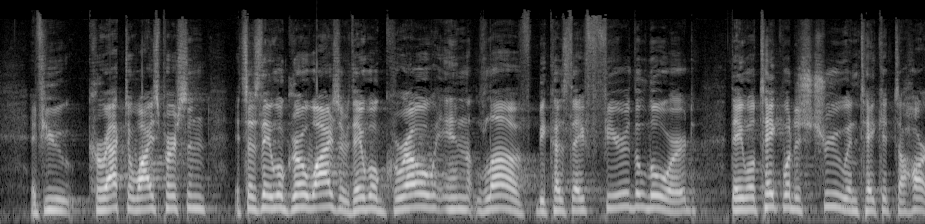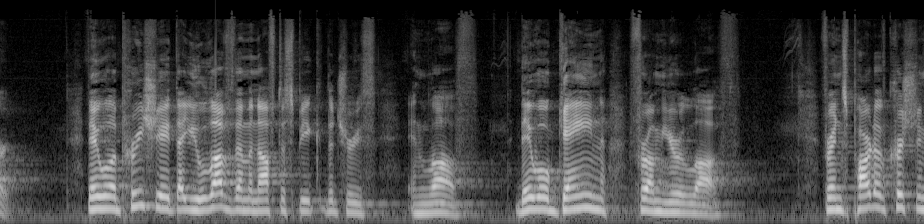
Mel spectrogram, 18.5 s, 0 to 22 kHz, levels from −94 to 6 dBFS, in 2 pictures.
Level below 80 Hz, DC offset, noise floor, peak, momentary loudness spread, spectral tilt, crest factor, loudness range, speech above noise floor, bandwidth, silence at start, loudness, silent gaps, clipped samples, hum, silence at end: -58 dBFS; under 0.1%; -56 dBFS; 0 dBFS; 12 LU; -5.5 dB/octave; 20 dB; 5 LU; 37 dB; 17.5 kHz; 0.3 s; -19 LUFS; none; under 0.1%; none; 0 s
